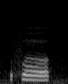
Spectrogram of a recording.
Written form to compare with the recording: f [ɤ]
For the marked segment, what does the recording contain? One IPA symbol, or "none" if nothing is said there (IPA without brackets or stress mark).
o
